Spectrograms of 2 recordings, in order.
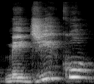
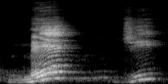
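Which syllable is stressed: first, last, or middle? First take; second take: middle; first. First: The stress is on the middle syllable. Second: The stress is on the first syllable. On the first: It means the act of medicating. "virou outra palavra, né? Que é o ato de medicar" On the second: It means a doctor. "a mais forte é o mé"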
